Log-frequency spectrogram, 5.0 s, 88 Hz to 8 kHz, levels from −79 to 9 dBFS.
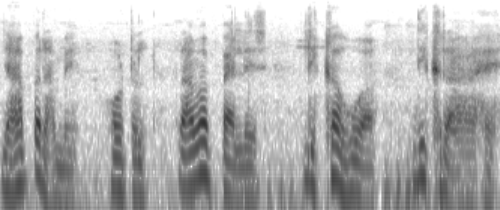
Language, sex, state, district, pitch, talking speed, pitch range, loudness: Hindi, male, Himachal Pradesh, Shimla, 125 Hz, 130 wpm, 115-150 Hz, -21 LUFS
